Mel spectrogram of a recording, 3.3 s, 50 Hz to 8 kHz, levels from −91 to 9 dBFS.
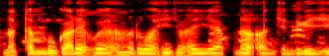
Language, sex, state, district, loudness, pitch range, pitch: Hindi, male, Bihar, Begusarai, -20 LUFS, 105-110 Hz, 110 Hz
